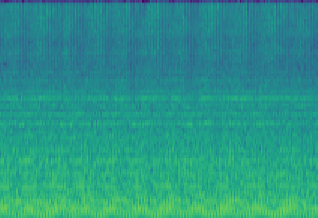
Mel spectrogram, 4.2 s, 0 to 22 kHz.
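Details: Terramite T5 mini loader with a Kohler engine that would not stay running, after the fix: catches and holds a steady, even idle with a regular low thump and no stumbling or surging; running properly.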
